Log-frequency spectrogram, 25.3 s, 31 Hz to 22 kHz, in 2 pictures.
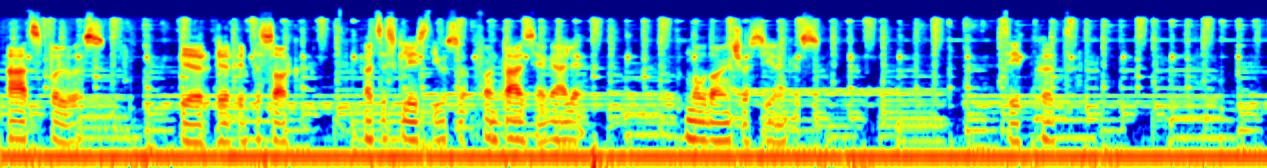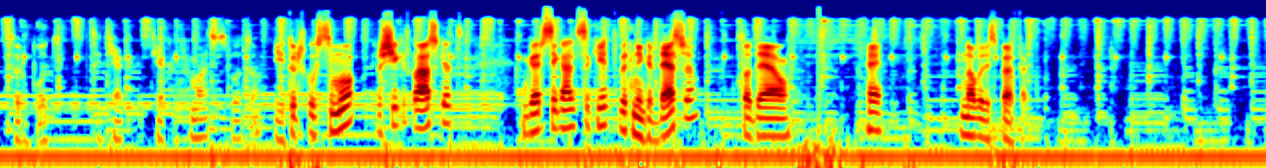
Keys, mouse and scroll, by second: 0.5 click, 1.6 shift+double click, 2.2 ctrl+shift+[, 3.1 shift+double click, 5.9 click, 6.8 click, 13.4 click, 18.4 click, 20.4 click, 20.9 click.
